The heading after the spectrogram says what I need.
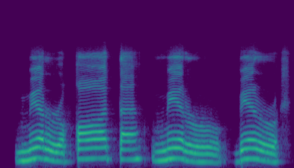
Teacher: रॉ साकिन उसके पहले कसरा है लेकिन उसके बाद वाला हैवी लेटर है, इसकी वजह से इसको हैवी पढ़ा जाएगा।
